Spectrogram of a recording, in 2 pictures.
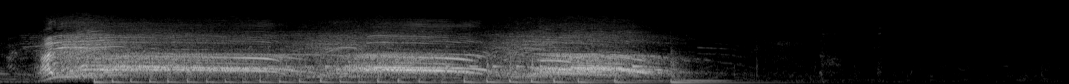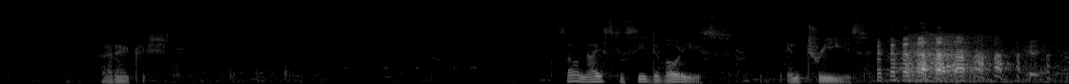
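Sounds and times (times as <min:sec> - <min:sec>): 
crowd of devotees shouting and cheering a welcome: 0:00.0 - 0:07.4
speech: 0:00.4 - 0:01.0, 0:16.7 - 0:18.0, 0:18.6 - 0:21.3
laughter: 0:19.5 - 0:21.3.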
